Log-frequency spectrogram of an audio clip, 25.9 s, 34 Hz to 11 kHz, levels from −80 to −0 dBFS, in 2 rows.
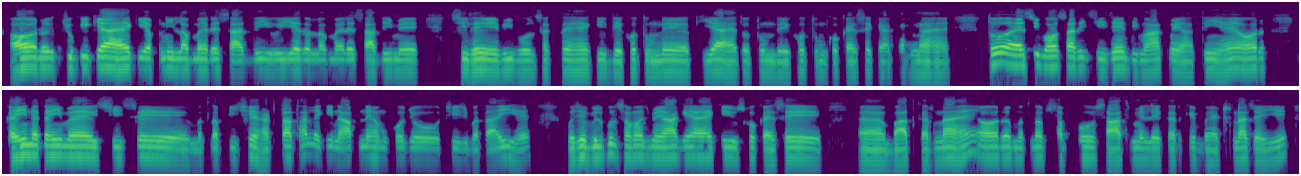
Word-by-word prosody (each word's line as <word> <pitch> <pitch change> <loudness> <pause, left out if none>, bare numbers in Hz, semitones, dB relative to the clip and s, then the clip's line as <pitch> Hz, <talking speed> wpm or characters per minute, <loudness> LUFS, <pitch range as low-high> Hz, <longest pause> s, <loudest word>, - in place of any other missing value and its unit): और 125 +1 +7
चूँकि 125 +2 -1
क्या 130 -1 +9
है 120 +1 +9
कि 120 +1 -1
अपनी 115 +1 0
लव 115 - +3
मैरिज 110 0 +1
शादी 105 +2 0
हुई 110 0 -3
है, 110 0 +2
तो 110 - -1
लव 105 - -6
मैरिज 105 0 -1
शादी 105 +1 -1
में 105 0 0 0.4
सीधे 110 -1 +1
ये 105 - +3
भी 110 +2 -4
बोल 100 0 -3
सकते 105 0 -4
हैं 105 0 0
कि 105 -1 -6
देखो 100 +1 -2
तुमने 100 -1 -1
किया 105 +1 +2
है। 95 - +1
तो 95 - -4
तुम 95 -1 -6
देखो 95 +2 -4
तुमको 95 0 -9
कैसे, 95 +2 -4
क्या 95 - -5
करना 95 +1 -5
है? 90 +1 -2 0.4
तो 160 0 +5
ऐसी 140 +2 +5
बहुत 130 -1 +3
सारी 125 -1 +3
चीज़ें 120 +1 -2
दिमाग 105 +1 0
में 105 - +1
आती 95 +4 -4
हैं। 110 +4 0
और 115 0 +2 0.4
कहीं 115 +4 +5
न 130 -1 +4
कहीं 125 0 +4
मैं 120 -1 +5
इस 110 - -4
चीज़ 115 -2 -6
से 110 -4 0
मतलब 105 +2 -5
पीछे 105 -2 -2
हटता 115 +5 +2
था, 130 - +2
लेकिन 120 -4 -3
आपने 110 +2 0
हमको 110 0 -5
जो 105 -1 -4
चीज़ 100 -2 -9
बताई 100 +4 -1
है, 100 +1 -4 0.4
मुझे 110 +4 +1
बिल्कुल 115 +4 -3
समझ 120 0 +1
में 115 -1 +1
आ 115 +1 +5
गया 115 0 +1
है 115 0 +3
कि 115 0 -5
उसको 110 +1 -5
कैसे 110 +3 0 0.7
अ, 95 -1 +1
बात 90 +2 +1
करना 105 +3 +1
है। 130 +9 0
और 115 0 +2
मतलब 110 +1 -4
सबको 110 +1 -5
साथ 95 -1 +1
में 105 -1 -2
लेकर 100 0 -3
के - - -5
बैठना 95 +3 -2
चाहिए 105 +3 -4
110 Hz, 200 wpm, -24 LUFS, 100-115 Hz, 0.7 s, क्या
